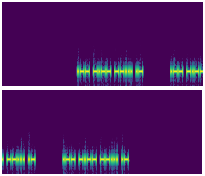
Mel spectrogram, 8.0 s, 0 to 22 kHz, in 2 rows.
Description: Morse code, heard as a keyed tone, about 46 wpm, 700 Hz. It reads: WY7A WY7A WY7A
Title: USA Call Signs - 4 Characters - Repeated 3x - 45wpm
